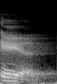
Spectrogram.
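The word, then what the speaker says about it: heir: को हम कहते हैं एयर यहां पे एच होता है साइलेंट और इसको पढ़ते हैं एयर एयर ठीक है फिर शिष्य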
